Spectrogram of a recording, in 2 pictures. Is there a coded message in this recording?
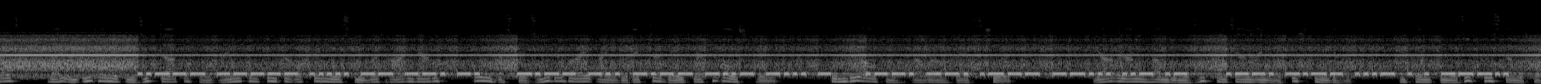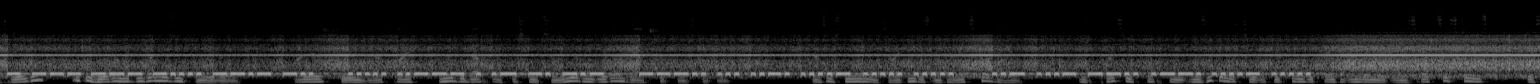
Yes: Morse code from 1.3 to 28.6 s, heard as a keyed tone, hand-sent with a straight key, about 28 wpm, 500 Hz, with a steady whistle near 1480 Hz, room echo and speech in German. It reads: 205MGN YDYXBT PGJ7UA PYVEE8 TOO6QD 52EANK 8SF455 UVZP45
